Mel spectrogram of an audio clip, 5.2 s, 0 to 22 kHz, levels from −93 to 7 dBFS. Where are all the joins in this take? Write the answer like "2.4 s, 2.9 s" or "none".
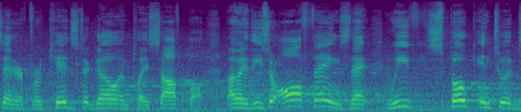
3.8 s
